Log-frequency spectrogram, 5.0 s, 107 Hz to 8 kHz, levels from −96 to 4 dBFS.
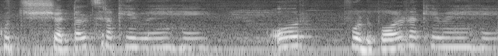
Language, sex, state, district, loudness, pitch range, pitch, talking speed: Hindi, female, Madhya Pradesh, Dhar, -15 LUFS, 205-225 Hz, 215 Hz, 120 wpm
